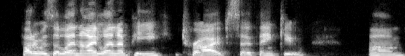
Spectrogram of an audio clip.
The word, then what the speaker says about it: Lenape: i said yes i i live off of lenape road and he said oh you mean lenape and i learned oh i i've been mispronouncing the name of the tribe and i've lived here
